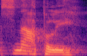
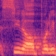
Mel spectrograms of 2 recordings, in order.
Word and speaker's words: Sinopoli: diceva carian kliber and snapi eh cioè Sinopoli pronunciato all'americana che ci sta che un americano pronunci Sinopoli snapi Il problema è che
